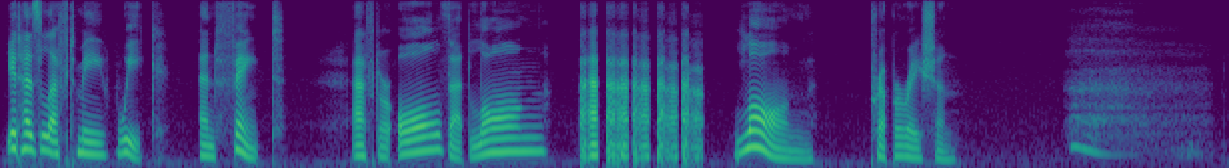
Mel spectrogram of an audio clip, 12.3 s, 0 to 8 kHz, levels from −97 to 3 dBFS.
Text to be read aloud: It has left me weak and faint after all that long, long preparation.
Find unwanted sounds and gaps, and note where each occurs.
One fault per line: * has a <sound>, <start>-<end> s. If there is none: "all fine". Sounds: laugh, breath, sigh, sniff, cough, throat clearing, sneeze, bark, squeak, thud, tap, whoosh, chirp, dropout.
* has a laugh, 5.8-7.0 s
* has a sigh, 10.6-12.2 s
